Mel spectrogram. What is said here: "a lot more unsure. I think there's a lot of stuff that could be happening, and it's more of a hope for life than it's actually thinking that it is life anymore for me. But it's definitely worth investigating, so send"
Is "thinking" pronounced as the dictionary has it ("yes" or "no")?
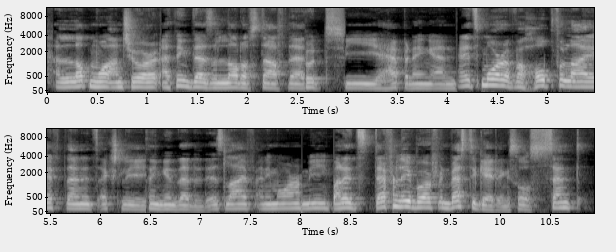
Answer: yes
